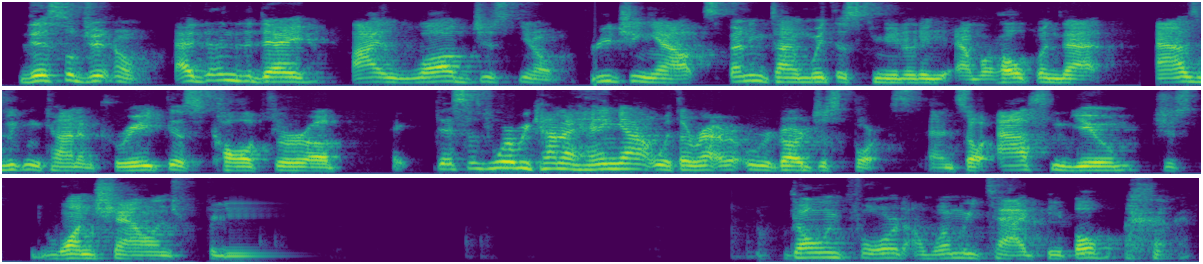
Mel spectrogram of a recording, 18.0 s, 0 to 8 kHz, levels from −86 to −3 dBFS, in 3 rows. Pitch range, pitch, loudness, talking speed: 140-165 Hz, 150 Hz, -17 LUFS, 205 wpm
